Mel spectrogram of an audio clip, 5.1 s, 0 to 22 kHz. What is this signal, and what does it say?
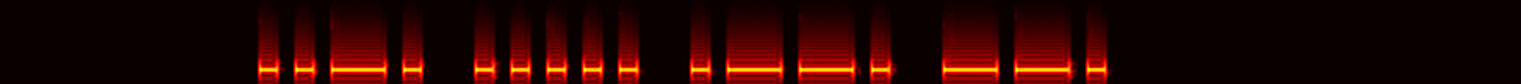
Morse code, heard as a keyed tone, about 20 wpm, 700 Hz. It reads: F5PG
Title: DXCC-100 Call Signs - 4 Characters - Repeated 3x - 20wpm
